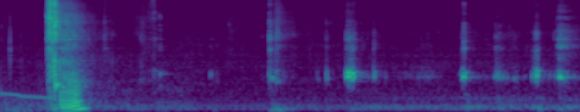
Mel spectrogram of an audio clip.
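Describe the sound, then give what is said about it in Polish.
A can of Red Bull Sugar Free snaps open with a sharp crack and a brief, bright hiss, followed by a scatter of faint clicks and light tapping noises. No one speaks. “Słyszałeś ten dźwięk? Puszka jakaś, psyknęło coś.”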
